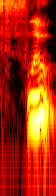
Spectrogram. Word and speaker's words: Slooh: Slooh is a pun of sloowing a telescope. So, when you move a telescope, you're sloooing it. And it's spelled ew.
